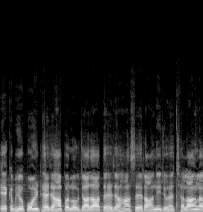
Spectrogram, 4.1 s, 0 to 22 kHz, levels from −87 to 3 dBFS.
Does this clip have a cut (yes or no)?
no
